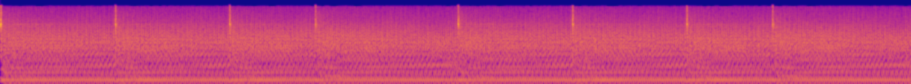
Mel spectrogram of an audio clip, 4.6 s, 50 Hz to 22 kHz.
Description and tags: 105 Undergrit Organ Layer 01
slighty gritty organ layer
